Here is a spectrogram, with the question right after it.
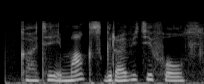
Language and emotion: Russian, neutral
